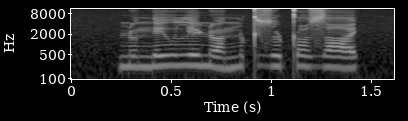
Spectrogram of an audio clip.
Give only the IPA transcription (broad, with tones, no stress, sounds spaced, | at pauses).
ɳ o˨ n ɾ e˦ u̯ l e˦ ɳ ɒ˨ n y˦ ʈ zˤ u˦ ʈ o˦ zˤ e˨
